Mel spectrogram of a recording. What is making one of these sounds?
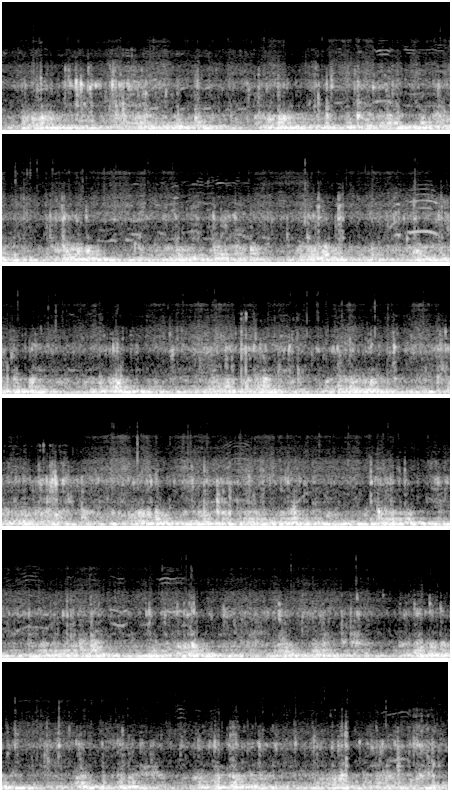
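Oars splash and knock rhythmically as a crew rows.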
